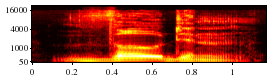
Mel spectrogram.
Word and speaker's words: Woden: But a long time ago, they used to spell his name or pronounce his name as Vodin. Vodin. Woden.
